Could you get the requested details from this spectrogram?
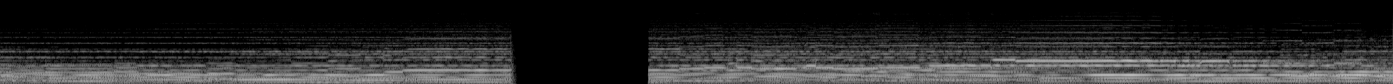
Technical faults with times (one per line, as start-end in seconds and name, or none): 5.11-6.49 call audio freeze
11.61-13.89 jitter buffer speed-up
